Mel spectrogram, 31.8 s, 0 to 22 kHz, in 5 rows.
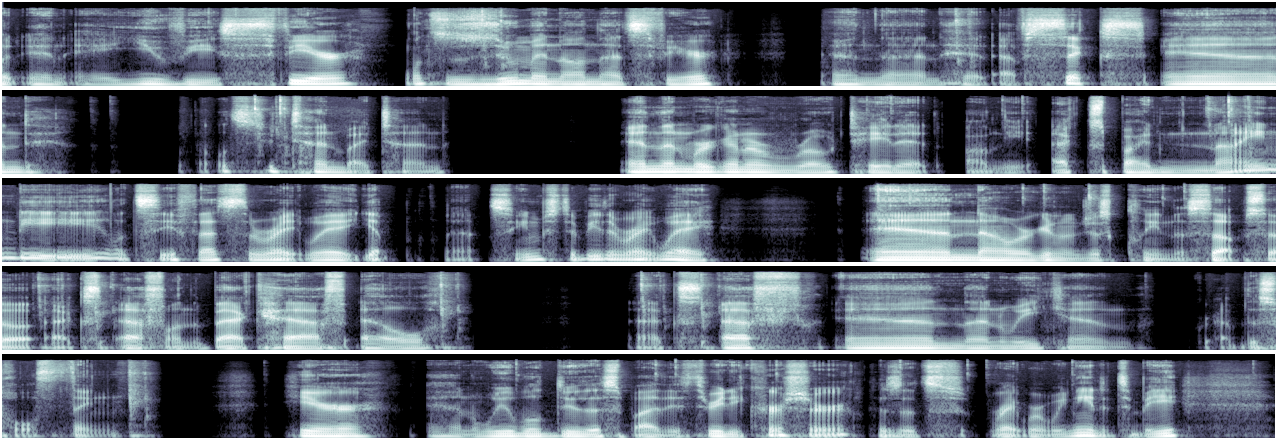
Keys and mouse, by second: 2.3 KP_Decimal, 4.7 F6, 17.2 ctrl+Tab, 18.5-21.2 drag, 19.2 x, 21.2 l, 22.3 x, 26.1 l, 28.7-30.5 drag.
